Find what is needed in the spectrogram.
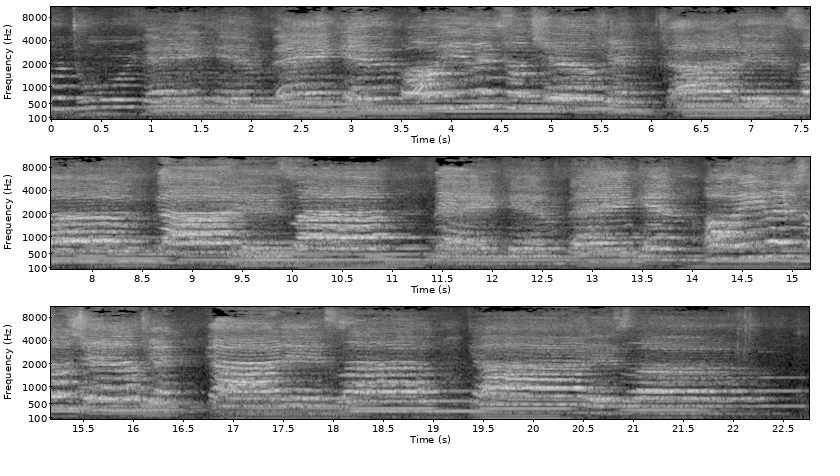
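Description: A children's choir singing a hymn-style song together, over instrumental accompaniment with held chords and a repeating bass line.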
